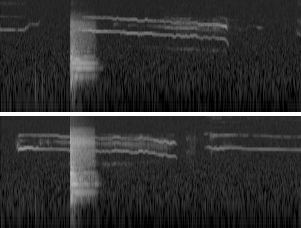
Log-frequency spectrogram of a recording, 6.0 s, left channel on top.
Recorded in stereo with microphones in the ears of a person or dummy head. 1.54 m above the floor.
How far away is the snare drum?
About 0.7 m.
